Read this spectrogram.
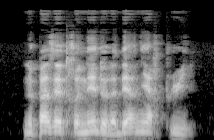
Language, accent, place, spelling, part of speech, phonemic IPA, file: French, France, Lyon, ne pas être né de la dernière pluie, verb, /nə pɑ(.z‿)ɛ.tʁə ne d(ə) la dɛʁ.njɛʁ plɥi/, LL-Q150 (fra)-ne pas être né de la dernière pluie.wav
- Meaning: not to be born yesterday, not to have fallen off the turnip truck, to have been around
